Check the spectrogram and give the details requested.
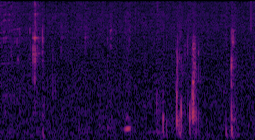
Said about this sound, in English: Oh, and should I do some AMSR while I take a sip? Yeah, there you go. Get it.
